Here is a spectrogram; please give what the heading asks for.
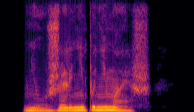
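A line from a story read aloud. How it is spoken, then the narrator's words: Sharp exhaled outburst. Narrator (Russian): Резко выдохнул Яр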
